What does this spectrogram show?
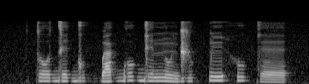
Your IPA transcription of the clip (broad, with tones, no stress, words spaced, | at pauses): to˧de˧ɡu˨ ɡ͡ba˨˦ɡ͡bo˦ ɡe˧nũ˨d͡ʒu˧ k͡pĩ˦hu˦˨ kɛ˨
